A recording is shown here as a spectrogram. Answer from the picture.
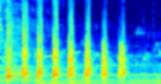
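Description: A woman's gloating laugh, a quick run of about eight 'ha's at roughly four a second, stopping near the end.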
